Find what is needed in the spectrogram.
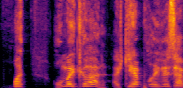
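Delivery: shrill, loud, angry outburst. Comparing dubs, the speaker imitates the English version sounding angry. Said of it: "he was angry and we could hear him".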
